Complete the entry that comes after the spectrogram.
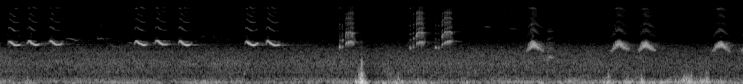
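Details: Bird singing in New York on Memorial Day: bursts of paired and tripled high notes, then scattered sharper chirps and a brief clatter, set against low background noise.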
